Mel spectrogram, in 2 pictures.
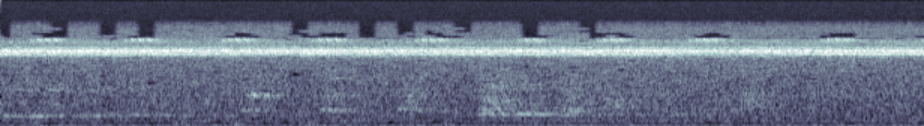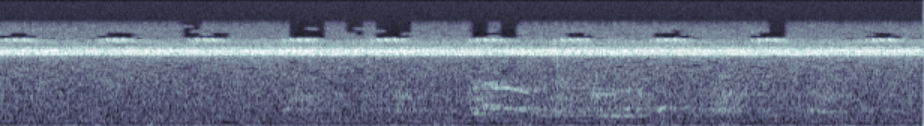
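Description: Crickets chirp in a steady, high-pitched trill through the night, with faint pulsing notes above.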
